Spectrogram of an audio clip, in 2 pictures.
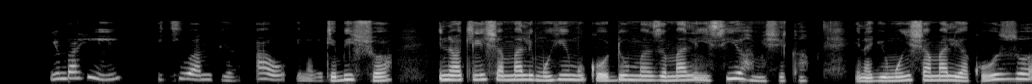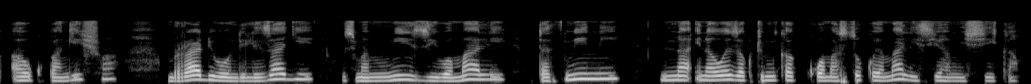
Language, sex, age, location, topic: Swahili, female, 18-24, Nairobi, finance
